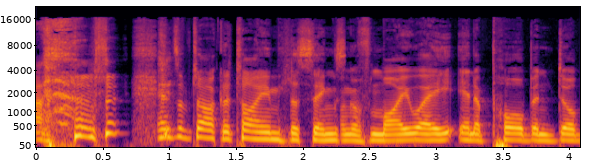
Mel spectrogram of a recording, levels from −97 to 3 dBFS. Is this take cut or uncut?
cut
